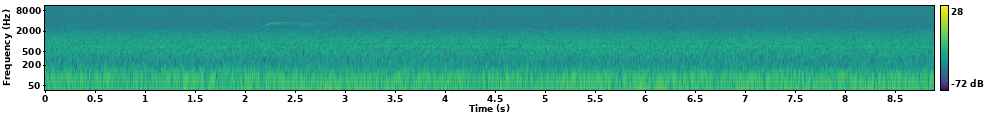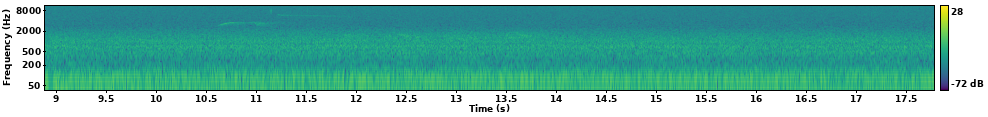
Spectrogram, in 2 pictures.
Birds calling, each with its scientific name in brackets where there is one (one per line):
Eastern Towhee (Pipilo erythrophthalmus)
American Crow (Corvus brachyrhynchos)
